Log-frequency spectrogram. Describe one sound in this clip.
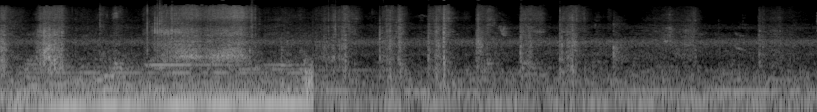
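Wool cards scrape back and forth across each other.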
